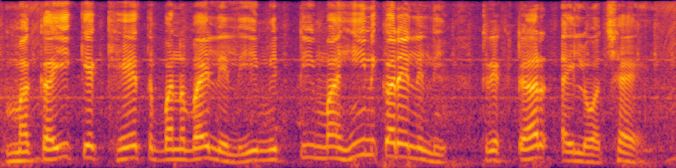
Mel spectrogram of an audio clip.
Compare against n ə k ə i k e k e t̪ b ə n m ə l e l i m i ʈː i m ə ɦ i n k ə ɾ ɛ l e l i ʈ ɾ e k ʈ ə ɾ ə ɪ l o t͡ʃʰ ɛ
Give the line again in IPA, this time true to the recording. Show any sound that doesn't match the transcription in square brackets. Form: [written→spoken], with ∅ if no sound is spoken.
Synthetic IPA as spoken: [n→m] ə k ə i k e [k→kʰ] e t̪ b ə n [m→b] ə l e l i m i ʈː i m ə ɦ i n k ə ɾ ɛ l e l i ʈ ɾ e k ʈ ə ɾ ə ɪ l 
